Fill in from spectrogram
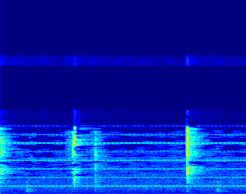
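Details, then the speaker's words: Restored elephant-style brass telephone with newly made hook switch bracket, plugged in off hook: steady dial tone with a couple of sharp clicks about a second apart from the line analyzer; working properly. "that's the analyzer clicking when it's off hook"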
